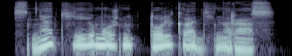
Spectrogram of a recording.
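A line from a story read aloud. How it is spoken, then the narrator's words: Quiet. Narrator (Russian): тихо проговорил он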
